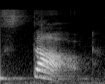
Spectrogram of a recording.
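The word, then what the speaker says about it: starved: तो यहाँ पे मुझे भूख लग रही है तो आई am feeling स्टार्व्ड. स्टार word, आर इसमें साइलेंट है.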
